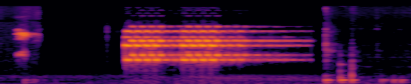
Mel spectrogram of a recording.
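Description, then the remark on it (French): A phone rings once with a bright, steady electronic trill lasting about a second and a half, then fades, followed by brief low clattering thumps. “Non, je vais lui téléphoner alors.”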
